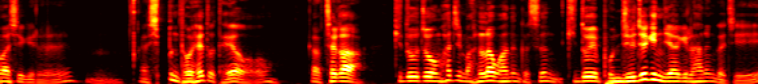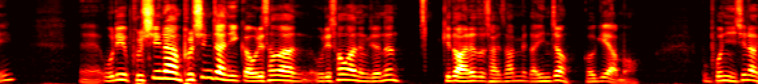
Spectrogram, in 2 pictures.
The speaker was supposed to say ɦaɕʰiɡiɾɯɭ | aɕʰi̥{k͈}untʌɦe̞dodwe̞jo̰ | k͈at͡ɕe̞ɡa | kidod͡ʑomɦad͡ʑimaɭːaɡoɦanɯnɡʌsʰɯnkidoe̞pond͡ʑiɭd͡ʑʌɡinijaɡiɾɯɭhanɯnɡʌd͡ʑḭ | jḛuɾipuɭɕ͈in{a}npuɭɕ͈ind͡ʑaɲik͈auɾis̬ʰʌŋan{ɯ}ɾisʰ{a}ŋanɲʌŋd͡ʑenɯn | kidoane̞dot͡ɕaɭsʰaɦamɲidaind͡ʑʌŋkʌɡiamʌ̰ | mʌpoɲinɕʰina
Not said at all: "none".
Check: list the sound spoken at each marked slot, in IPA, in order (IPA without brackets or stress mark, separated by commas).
p͈, a, u, ʌ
